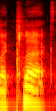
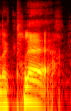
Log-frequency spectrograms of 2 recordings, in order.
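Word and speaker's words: Leclerc: me regularly for for calling him charl L clerk when she says it should be charl laclair and I keep saying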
